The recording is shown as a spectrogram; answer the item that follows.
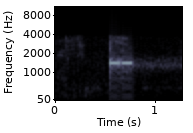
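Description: A voicemail recording tone: a single sharp, steady electronic beep lasting about a quarter second, then a fainter tone at a similar pitch lingering after it, with no voices.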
